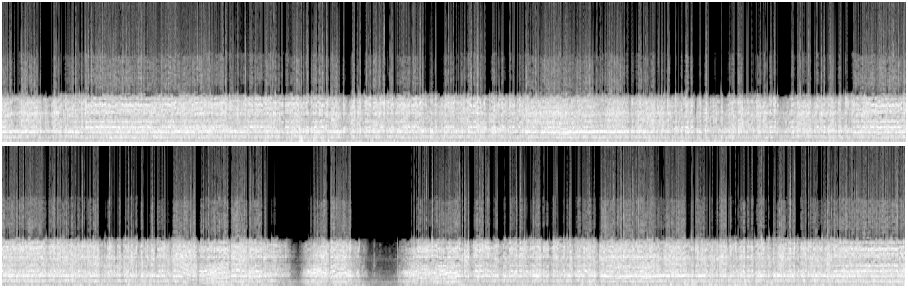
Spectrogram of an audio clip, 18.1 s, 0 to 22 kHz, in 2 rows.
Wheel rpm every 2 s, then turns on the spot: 220, 230, 230, 230, 230, 160, 120, 220, 230.
none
